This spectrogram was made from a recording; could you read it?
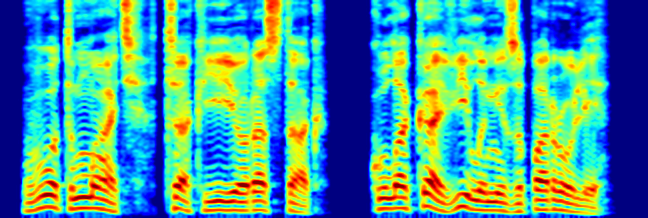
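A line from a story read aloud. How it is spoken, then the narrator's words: Nervous chuckle. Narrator (Russian): нервно хохотнул один из карасей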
